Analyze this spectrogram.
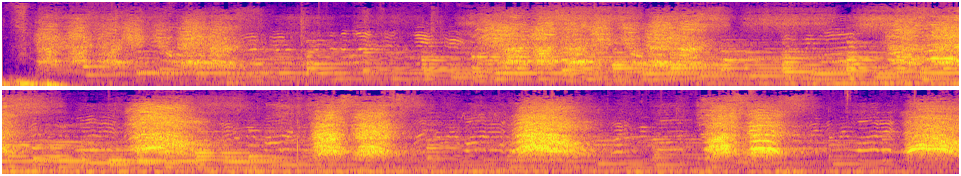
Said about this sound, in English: You can hear them screaming and shrieking and going up and down the residential neighborhood.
